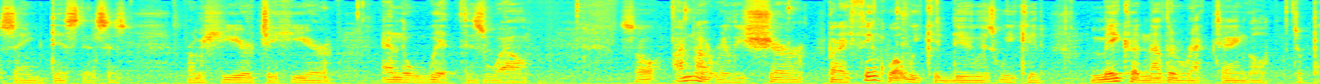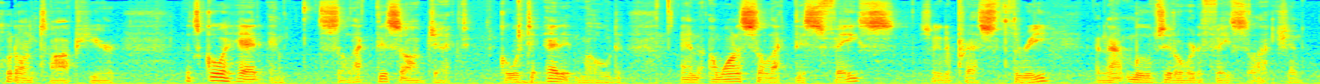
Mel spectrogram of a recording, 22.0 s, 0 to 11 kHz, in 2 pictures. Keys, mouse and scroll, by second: 6.6 middle click, 7.2 middle click, 13.5 click, 15.3 Tab, 19.5 3.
